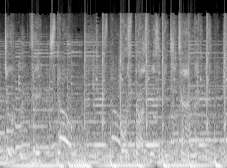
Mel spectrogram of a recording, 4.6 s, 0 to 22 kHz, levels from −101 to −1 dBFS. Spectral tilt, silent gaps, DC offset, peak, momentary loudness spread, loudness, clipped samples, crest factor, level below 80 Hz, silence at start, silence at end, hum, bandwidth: -5 dB/octave; none; under 0.1%; 0 dBFS; 2 LU; -9 LUFS; 0.5%; 8 dB; -12 dBFS; 0 s; 0 s; none; 16.5 kHz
